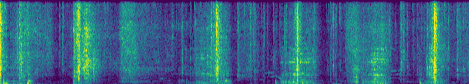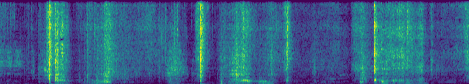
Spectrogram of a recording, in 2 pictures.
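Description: Goats bleating among irregular knocks and rustling.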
